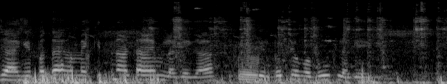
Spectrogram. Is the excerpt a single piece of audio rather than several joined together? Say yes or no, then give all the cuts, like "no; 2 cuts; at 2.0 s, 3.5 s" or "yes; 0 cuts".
yes; 0 cuts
